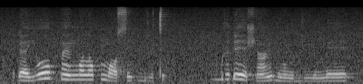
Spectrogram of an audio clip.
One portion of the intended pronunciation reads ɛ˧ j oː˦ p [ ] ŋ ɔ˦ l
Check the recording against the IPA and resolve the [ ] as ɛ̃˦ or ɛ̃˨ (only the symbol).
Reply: ɛ̃˦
